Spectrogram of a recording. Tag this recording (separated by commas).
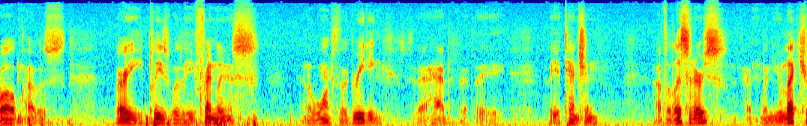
Speech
